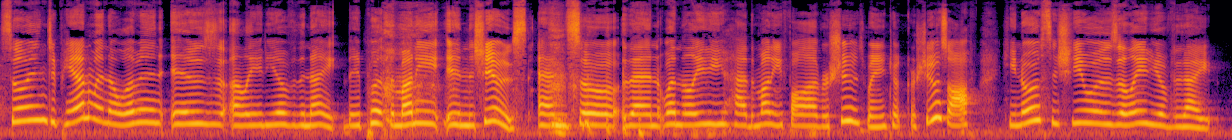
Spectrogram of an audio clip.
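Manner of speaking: put-on high, babyish baby talk voice throughout. Explaining the background of a scene after others ask for it: baby voice. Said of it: "Want me to say it in a baby voice?".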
